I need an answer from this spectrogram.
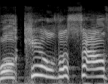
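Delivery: very high, unhinged, crazed newsreader announcing voice. Imitating the north korean news lady: imitating a crazed newsreader. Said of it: "she's all crazy".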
